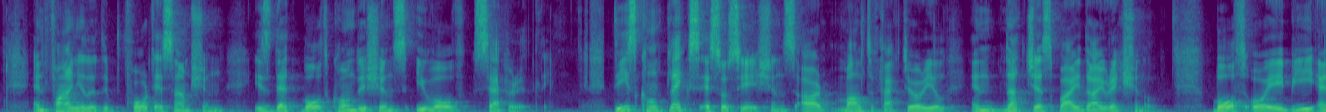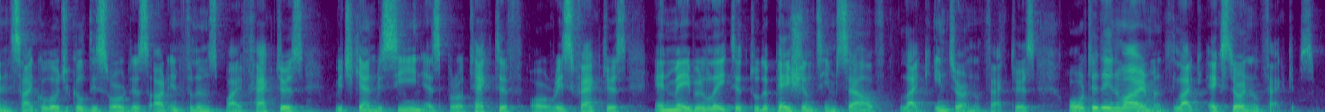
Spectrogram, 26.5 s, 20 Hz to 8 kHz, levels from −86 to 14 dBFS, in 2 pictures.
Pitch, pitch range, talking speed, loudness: 110 Hz, 100-125 Hz, 125 wpm, -20 LUFS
